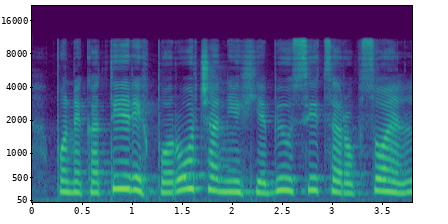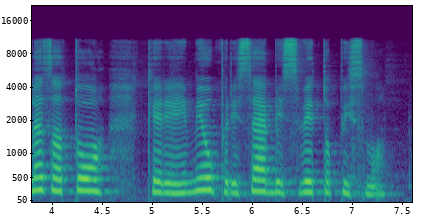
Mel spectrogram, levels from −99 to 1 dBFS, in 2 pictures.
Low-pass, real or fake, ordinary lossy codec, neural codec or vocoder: 10.8 kHz; real; none; none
